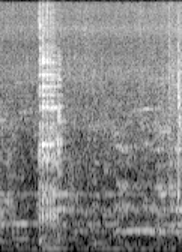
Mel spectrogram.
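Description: Potatoes, beans and tomatoes cook with ground spice paste in a pan, a soft sizzle with a short, louder burst of stirring and scraping near the start, then a low, steady simmering hiss.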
